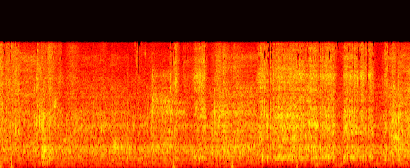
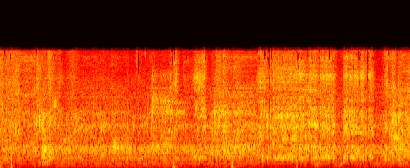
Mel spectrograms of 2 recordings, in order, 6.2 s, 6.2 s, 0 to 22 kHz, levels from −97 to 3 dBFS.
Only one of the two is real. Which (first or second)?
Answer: second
